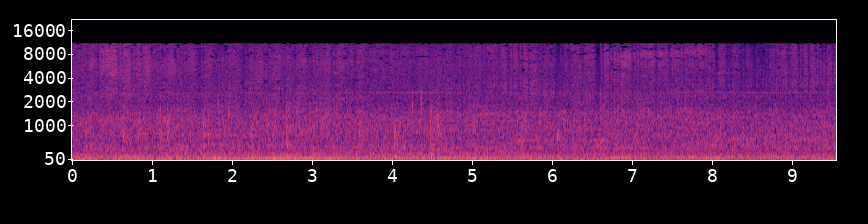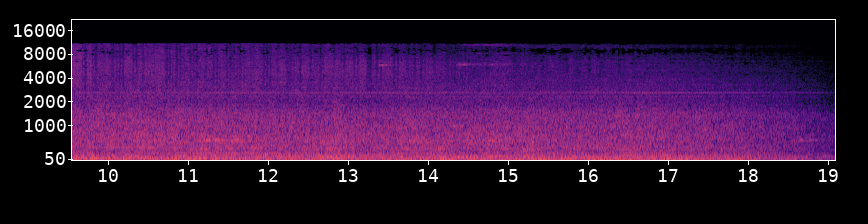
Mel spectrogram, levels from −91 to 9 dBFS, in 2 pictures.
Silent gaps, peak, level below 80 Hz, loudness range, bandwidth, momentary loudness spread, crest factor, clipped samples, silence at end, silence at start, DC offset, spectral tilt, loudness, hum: none; -14 dBFS; -36 dBFS; 6 LU; 11.5 kHz; 7 LU; 16 dB; under 0.1%; 0 s; 0 s; under 0.1%; -4 dB/octave; -31 LUFS; none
